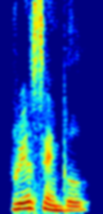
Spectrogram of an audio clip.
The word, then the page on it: reassemble: Indian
